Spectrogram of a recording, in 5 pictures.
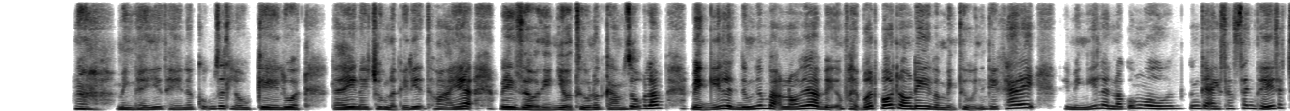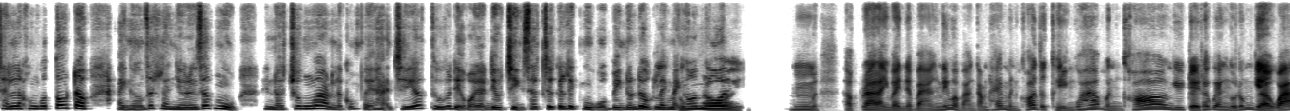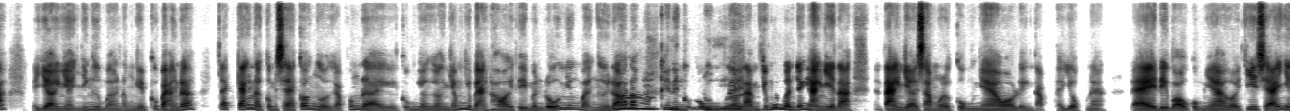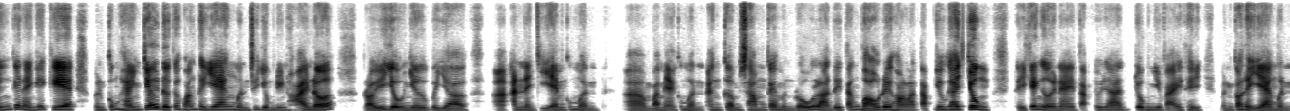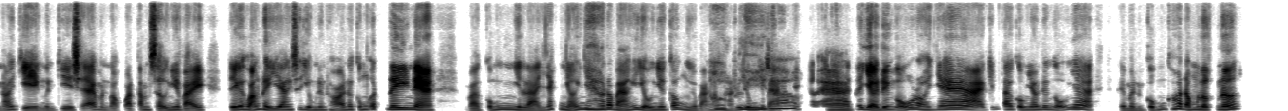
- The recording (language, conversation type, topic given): Vietnamese, advice, Vì sao tôi không thể duy trì thói quen ngủ đúng giờ?
- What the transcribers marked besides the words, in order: none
